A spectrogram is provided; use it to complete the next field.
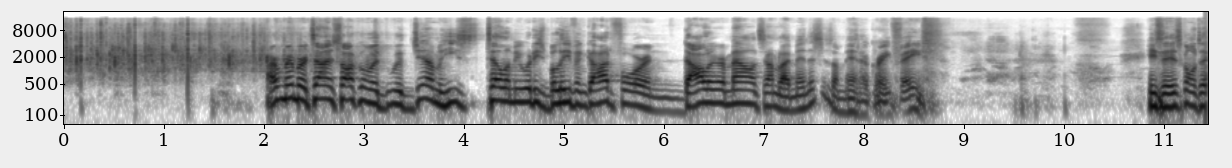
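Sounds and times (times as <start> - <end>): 
audience clapping hands: 0.0 - 3.3
speech: 2.0 - 8.9, 10.9 - 11.4.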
